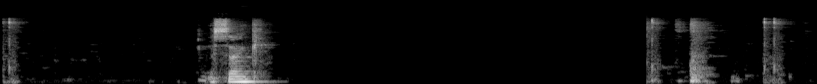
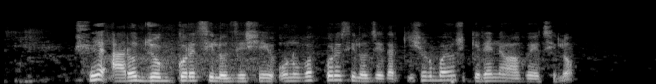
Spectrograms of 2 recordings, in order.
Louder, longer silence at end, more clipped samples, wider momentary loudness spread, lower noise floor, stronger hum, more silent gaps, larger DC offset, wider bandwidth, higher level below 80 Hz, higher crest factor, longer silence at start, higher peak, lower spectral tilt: about the same, -16 LUFS vs -17 LUFS; second, 0.35 s vs 0.85 s; neither; first, 24 LU vs 11 LU; second, -67 dBFS vs -72 dBFS; neither; first, 2.99-6.46 s vs none; neither; first, 9.4 kHz vs 8 kHz; about the same, -58 dBFS vs -60 dBFS; first, 22 dB vs 16 dB; second, 0.1 s vs 0.25 s; about the same, 0 dBFS vs -2 dBFS; second, -4 dB/octave vs -6.5 dB/octave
